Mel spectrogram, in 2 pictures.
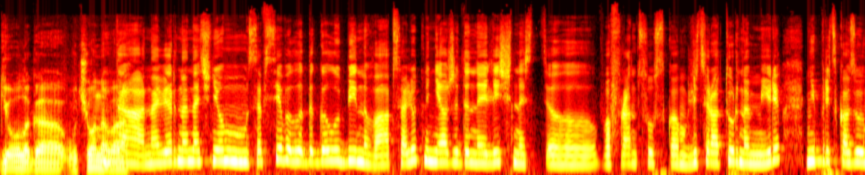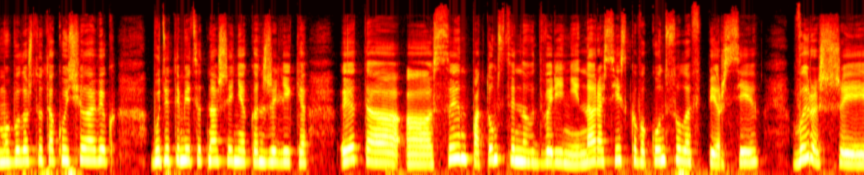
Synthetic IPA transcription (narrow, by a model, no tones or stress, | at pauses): ɡʲɪolˠəɡəʊ̰t͡ɕonəvəd̪anɐvʲe̞rnənɐt͡ɕnʲo̞msɐfsʲevəlˠəd̪əɡəlˠʊbʲinəvəɐpsɐlʲut̪nənʲɪaʐɨd̪ənːəjəlʲit͡ɕnəsʲtʲvəfɾɐnt̪suskəmlʲɪtʲɪɾat̪urnəmːʲiɾʲɪnʲɪpɾʲɪt̪skɐzujɪməbɨlˠəʂt̪o̞t̪ɐkojt͡ɕɪlˠɐvʲe̞kbudʲɪt̪ɪmʲetʲɐt̪nɐʂɛnʲɪjəkənʐɨlʲikʲɪ | ɛt̪ə | sɨnpɐt̪o̞mst̪vʲɪnːəvəd̪vəɾʲɪnʲinəɾɐsʲijskəvəko̞nsʊlˠəfpʲersʲɪɪ | vɨɾəʂːɨj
